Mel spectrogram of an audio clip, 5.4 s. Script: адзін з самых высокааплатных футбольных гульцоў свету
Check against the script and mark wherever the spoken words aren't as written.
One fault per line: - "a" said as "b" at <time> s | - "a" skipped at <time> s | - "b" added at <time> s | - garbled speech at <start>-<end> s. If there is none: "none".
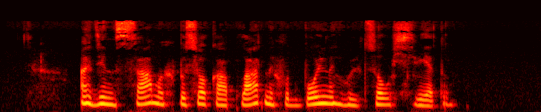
none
